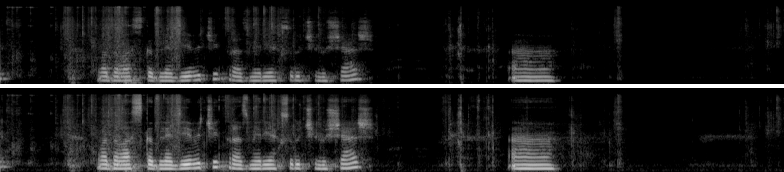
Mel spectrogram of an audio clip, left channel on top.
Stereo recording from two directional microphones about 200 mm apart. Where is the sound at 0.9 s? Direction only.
55° right (ahead or behind).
